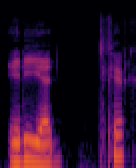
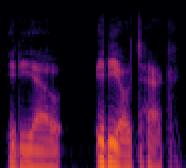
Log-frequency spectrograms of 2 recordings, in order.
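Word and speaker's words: Idioteque: For number 3, I have Idiot Kick from Kid A. I just butchered that. I kind of butchered that pronunciation. I just looked it up. I believe it's Idiotech.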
